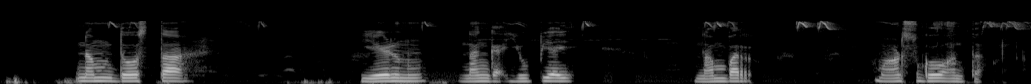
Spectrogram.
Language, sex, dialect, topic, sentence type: Kannada, male, Northeastern, banking, statement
